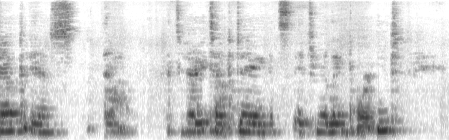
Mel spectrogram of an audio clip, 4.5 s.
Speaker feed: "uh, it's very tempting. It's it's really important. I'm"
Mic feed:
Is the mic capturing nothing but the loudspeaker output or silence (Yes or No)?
Yes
